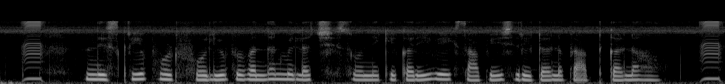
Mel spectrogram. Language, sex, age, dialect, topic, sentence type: Bhojpuri, female, 18-24, Western, banking, statement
